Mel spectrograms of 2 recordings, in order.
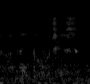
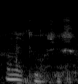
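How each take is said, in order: First: "gorgeous" breathed as a near-silent whisper. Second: Said in the usual way. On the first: Real, not acted. Admiring flowers while the house sleeps, near-silent whisper. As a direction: barely whisper "Aren't they gorgeous?". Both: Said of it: "And I'm whispering because".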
